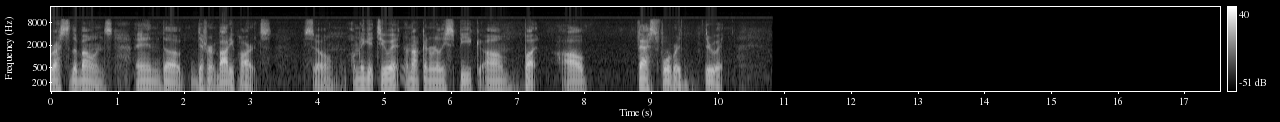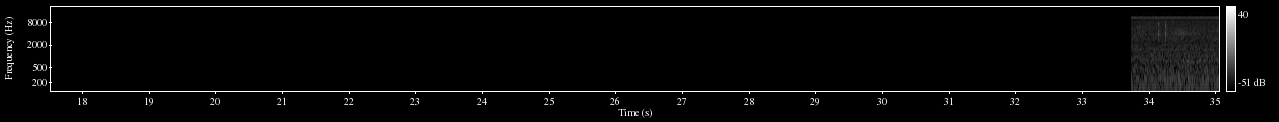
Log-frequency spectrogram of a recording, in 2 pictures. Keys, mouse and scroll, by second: 11.9 r, 12.2 r, 12.5 ctrl+p, 14.2 e, 14.4 r, 15.5 g, 16.0 alt+r, 16.1 alt+g, 16.9 r, 17.1 KP_1, 17.2 r, 17.8 Tab, 17.9 Tab, 18.6 ctrl+p, 19.7 click, 21.5 ctrl+p, 23.3 e, 23.4 r, 24.0 Tab, 24.2 Tab, 24.2 Tab, 24.8 ctrl+p, 26.2 ctrl+KP_1, 26.7 a, 26.8 a, 28.4 ctrl+p, 31.2 ctrl+p, 32.9 KP_1, 33.3 r, 33.6 r.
